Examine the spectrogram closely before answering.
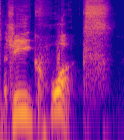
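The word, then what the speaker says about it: GQuuuuuuX: Next up, we got G-Cux. Gundam G-Quacks. G-Cux. It's a G-Quacks or Quacks. Yeah, I think it's Quacks. Maybe, but they say they just pronounce it G-Cux. they literally say it's G-Quacks.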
